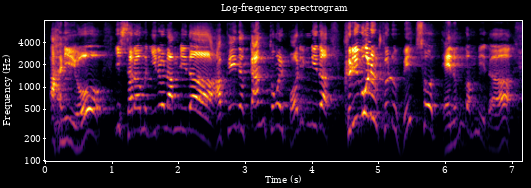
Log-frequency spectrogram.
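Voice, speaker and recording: A male pastor delivers a fervent sermon in a high, animated voice that rises to a shout at its peaks. His words ring out through an echoey church sanctuary. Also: gravelly. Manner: impassioned preaching, shouting out the pleas of the blind beggar.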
